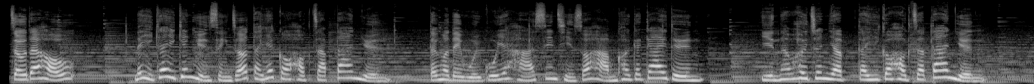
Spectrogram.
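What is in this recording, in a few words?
Cantonese Narration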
